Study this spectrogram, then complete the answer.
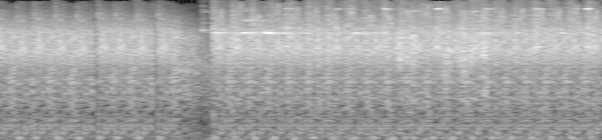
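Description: A rotary machine gun fires a fast, continuous stream of shots.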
